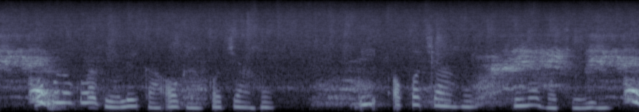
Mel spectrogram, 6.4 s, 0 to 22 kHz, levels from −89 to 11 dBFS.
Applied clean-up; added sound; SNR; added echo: none; Bathtub (filling or washing) / Cat; -4 dB; none.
